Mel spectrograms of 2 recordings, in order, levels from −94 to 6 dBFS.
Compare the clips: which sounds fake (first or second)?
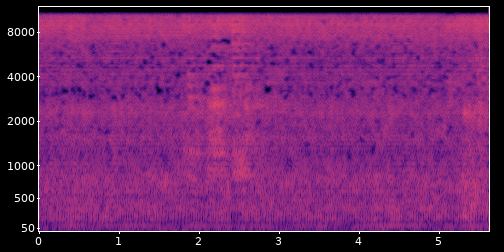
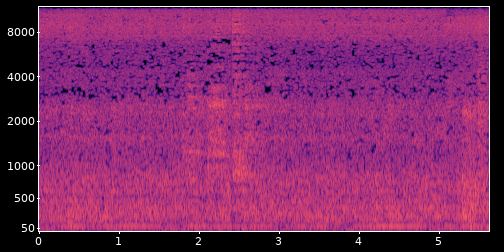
first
